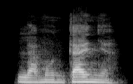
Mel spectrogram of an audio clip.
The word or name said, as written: La montana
